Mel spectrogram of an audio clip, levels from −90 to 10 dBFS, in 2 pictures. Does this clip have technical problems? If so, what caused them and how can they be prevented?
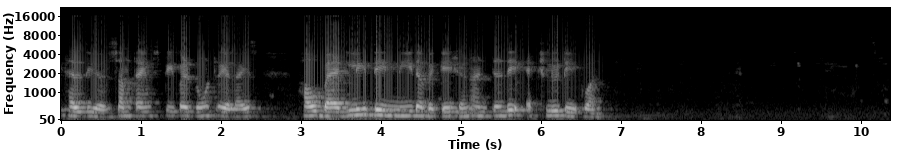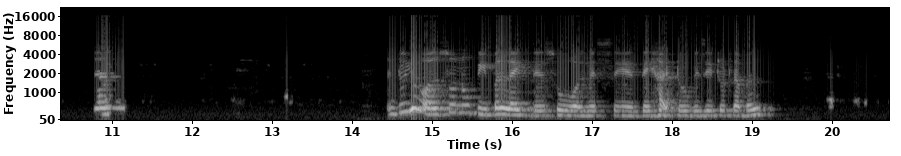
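Yes. A filter restarted on every block runs through the whole clip: the filter loses its state at each block boundary and starts from silence, so every block opens with a small transient. These repeat 50 times a second, heard as a 50 Hz buzz that rises and falls with the speech level and fades in pauses. On a spectrogram it shows as faint vertical lines every 20 ms and a comb of 50 Hz harmonics under the speech. On a zoomed waveform there are small kinks at regular 20 ms spacing. Carrying the filter's internal state from one block to the next prevents this.

One channel drops out from 17.02 to 17.37 s, between "this who" and "they are too busy". For about a third of a second the level falls abruptly by about 6 dB and then returns just as suddenly. That is the signature of losing one side of a stereo pair before a mono sum, which is the likely cause. 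On the waveform the envelope steps down to roughly half its height with sharp edges at both ends. On the spectrogram a band across all frequencies turns uniformly darker. Monitoring both channels for continuity, and securing cables, connections and routing, prevents the dropout.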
